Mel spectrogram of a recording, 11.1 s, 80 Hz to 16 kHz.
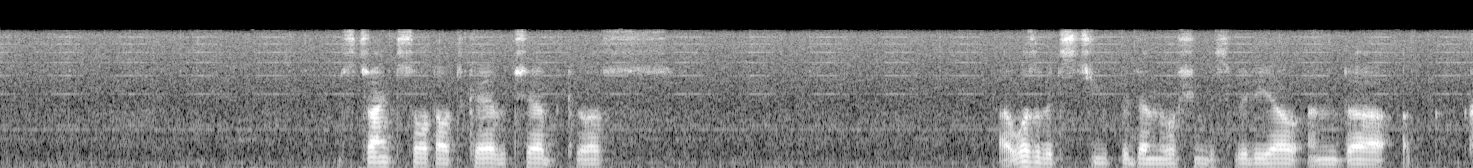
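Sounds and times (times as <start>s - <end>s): faint hum: 0.0s - 11.0s
low hiss: 0.0s - 11.0s.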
